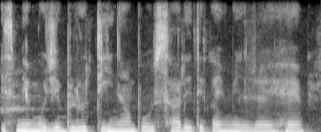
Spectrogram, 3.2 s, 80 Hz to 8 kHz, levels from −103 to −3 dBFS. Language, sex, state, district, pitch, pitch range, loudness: Hindi, female, Arunachal Pradesh, Papum Pare, 190 Hz, 180-200 Hz, -16 LUFS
